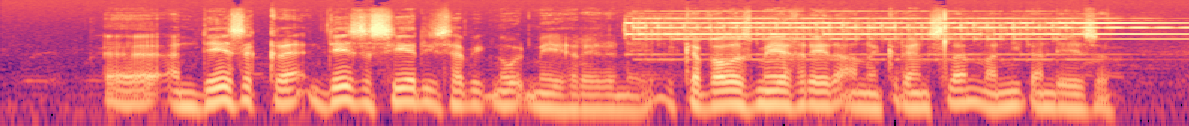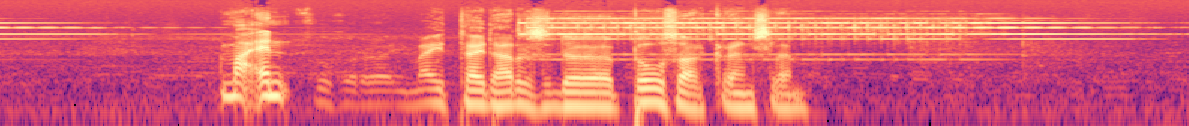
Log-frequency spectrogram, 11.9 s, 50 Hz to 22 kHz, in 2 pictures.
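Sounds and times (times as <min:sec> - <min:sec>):
speech: 0:00.5 - 0:05.7, 0:07.0 - 0:10.1
telephone ringing with trilling electronic tone: 0:03.1 - 0:11.8.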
